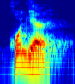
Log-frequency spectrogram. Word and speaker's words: colher: som é diferente né uma se diz colher e a outra se diz colher perceba que o som é diferente né existe a diferença nesse e uma tem um som de e fechado e a outra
